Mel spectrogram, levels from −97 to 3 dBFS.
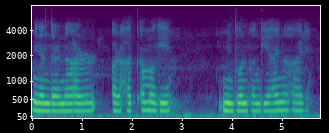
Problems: background sounds at intervals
